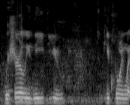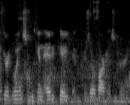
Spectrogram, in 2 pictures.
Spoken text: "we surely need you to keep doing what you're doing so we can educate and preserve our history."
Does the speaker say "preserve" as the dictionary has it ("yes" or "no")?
yes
